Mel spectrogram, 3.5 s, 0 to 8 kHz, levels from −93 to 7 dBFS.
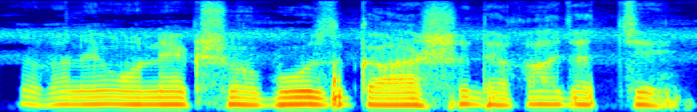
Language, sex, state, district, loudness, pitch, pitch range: Bengali, male, Assam, Hailakandi, -21 LUFS, 140 Hz, 130-140 Hz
